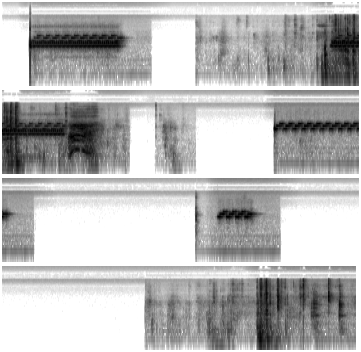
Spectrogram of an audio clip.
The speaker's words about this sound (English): Phone's ringing. Hold on, let me stop it. Who's calling during the show?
